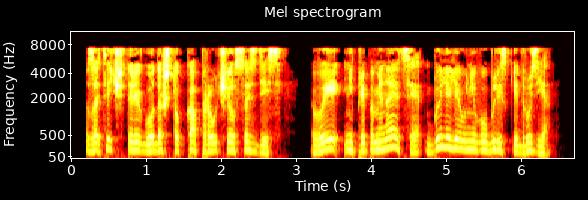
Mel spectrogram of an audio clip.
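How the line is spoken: Plain. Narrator (Russian): спросил Мур

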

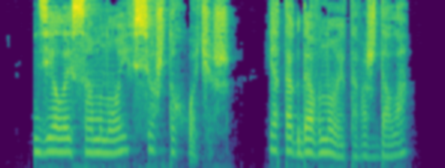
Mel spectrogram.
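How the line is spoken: Hoarse whisper. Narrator (Russian): хриплым шепотом сказала она

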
